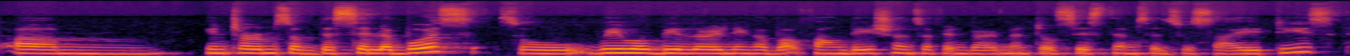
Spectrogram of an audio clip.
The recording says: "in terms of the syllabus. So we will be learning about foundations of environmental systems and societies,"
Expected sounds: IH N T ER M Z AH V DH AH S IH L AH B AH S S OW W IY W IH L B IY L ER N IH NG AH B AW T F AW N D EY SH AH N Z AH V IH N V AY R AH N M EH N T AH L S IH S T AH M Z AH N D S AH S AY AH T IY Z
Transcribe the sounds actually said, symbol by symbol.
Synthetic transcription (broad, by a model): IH N T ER M S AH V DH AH S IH L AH B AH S S OW W IY W IH L B IY L ER N IH NG AH B AW T F AW N D EY SH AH N S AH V IH N V AY R AH N M EH N T AH L S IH S T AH M S AH N D S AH S AY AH T IY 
